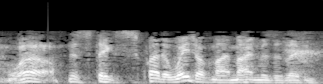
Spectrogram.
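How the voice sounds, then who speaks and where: An actor playing a courteous, patient British police inspector in an old radio drama, measured and sympathetic in manner. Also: male voice, fairly low pitch, close to an everyday voice. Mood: courteous, concerned. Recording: tinny, hissy old radio recording.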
